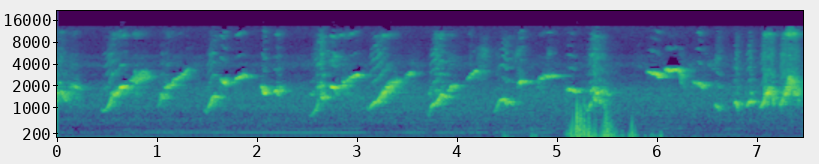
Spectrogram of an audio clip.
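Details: White-rumped shama singing a ngeriwik song: rapid, varied rising whistled notes in a continuous chattering stream, with a short low knocking thump partway through and a faint background hum.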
